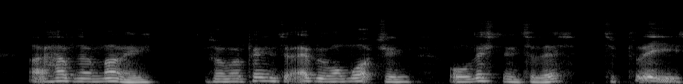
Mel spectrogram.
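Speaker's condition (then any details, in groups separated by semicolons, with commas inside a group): Motor neuron disease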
